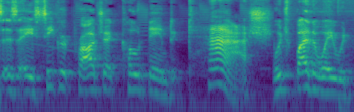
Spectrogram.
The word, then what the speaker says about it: Cache: arsenal of weapons but it's pronounced like cash C we're gonna go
